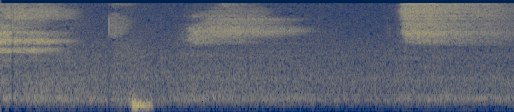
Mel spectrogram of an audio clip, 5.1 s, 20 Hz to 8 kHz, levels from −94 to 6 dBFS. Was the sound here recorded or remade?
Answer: recorded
